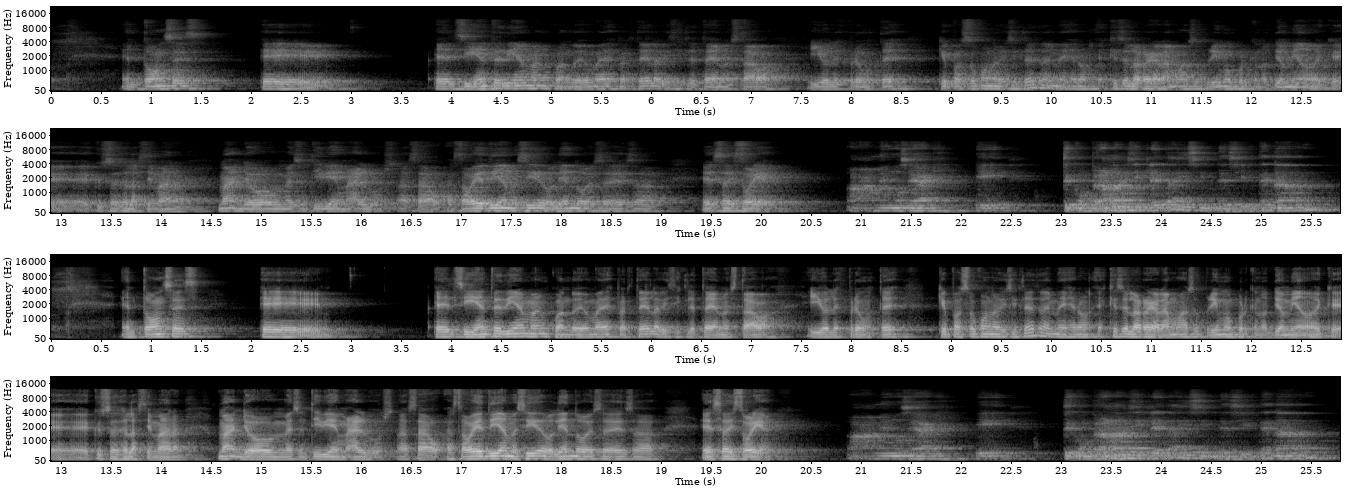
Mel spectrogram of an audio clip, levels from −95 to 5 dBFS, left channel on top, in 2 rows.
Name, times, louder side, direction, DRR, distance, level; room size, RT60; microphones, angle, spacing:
voice 1, 0.7-1.5 2.1-2.8 3.8-7.3 7.6-8.5 8.9-19.0 19.4-20.1, right 6 dB, 85° right, 11 dB, 0.4 m, -29 dB
voice 2, 20.9-21.8 22.1-22.5 23.0-25.6, equal, 60° left, -6 dB, 1.9 m, -35 dB
7.3 x 5.7 x 3.6 m, 1.2 s
head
